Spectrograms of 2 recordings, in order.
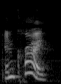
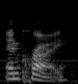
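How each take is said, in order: First: "cry" said high and loud with delight; excited. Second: Said in the usual way. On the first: Shown as a demonstration. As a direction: cheer "cry" for the rhyme match. Card flip, found a match.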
